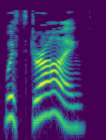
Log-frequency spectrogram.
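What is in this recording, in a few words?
"withdrawing", English, British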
